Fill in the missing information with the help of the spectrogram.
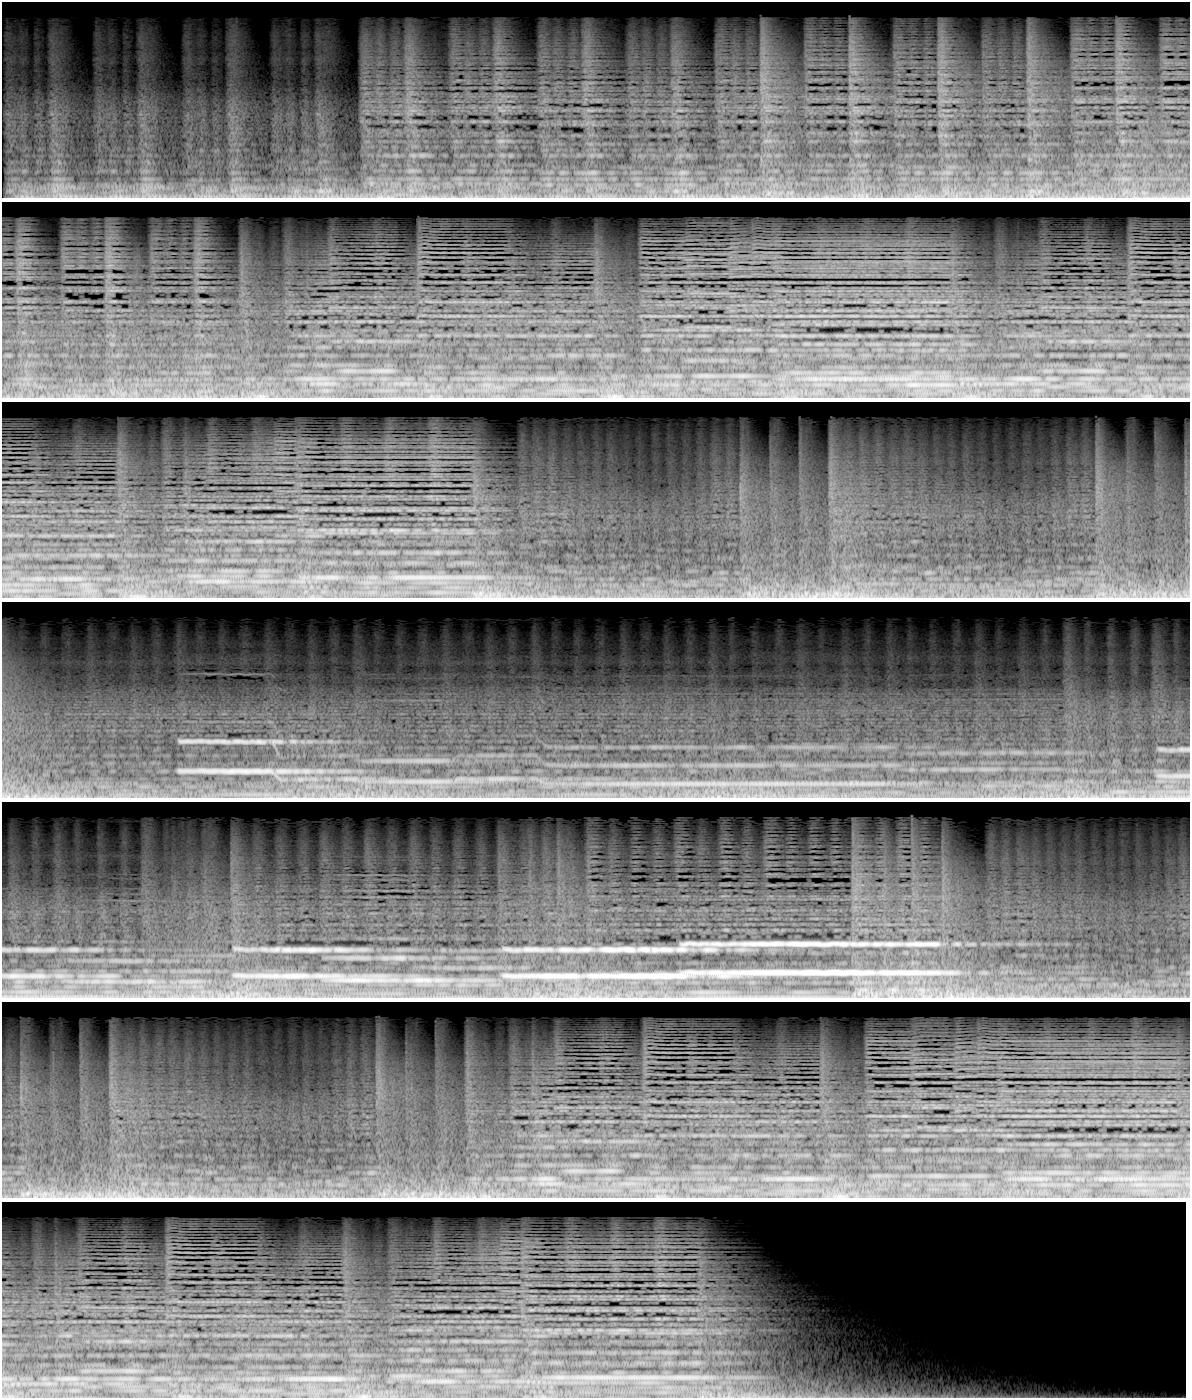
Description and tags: A song I made that can be used as a soundtrack
soundtrack, theme, epic, trailer, movies, song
